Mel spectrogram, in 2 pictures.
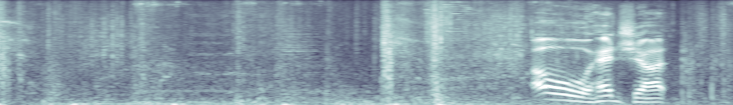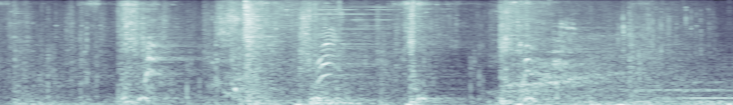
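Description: A sword clangs against a creature in a fight.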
